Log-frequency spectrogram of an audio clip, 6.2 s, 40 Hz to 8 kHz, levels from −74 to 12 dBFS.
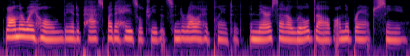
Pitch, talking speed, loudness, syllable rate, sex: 200 Hz, 265 wpm, -21 LUFS, 5.8 syllables/s, female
